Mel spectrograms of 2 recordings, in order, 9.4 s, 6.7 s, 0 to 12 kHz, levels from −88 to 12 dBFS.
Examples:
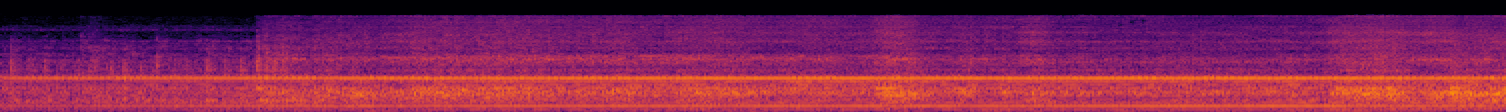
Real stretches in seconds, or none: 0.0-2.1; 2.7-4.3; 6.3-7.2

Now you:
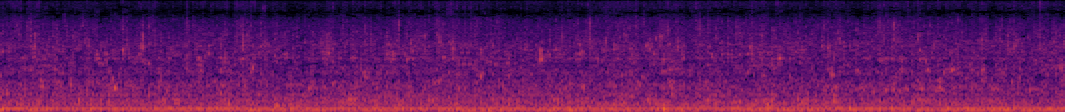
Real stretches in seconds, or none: 0.0-6.7

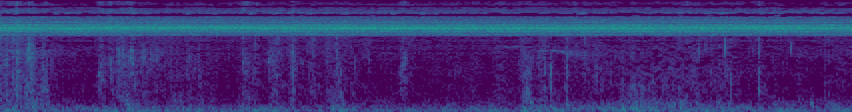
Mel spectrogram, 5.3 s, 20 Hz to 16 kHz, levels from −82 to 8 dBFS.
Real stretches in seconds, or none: 1.1-1.7; 2.4-3.6

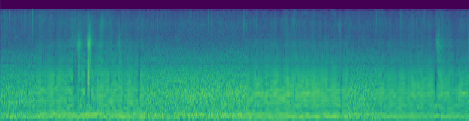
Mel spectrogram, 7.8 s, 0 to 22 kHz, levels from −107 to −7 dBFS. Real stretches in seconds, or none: 0.0-0.6; 2.4-4.1; 5.8-6.3

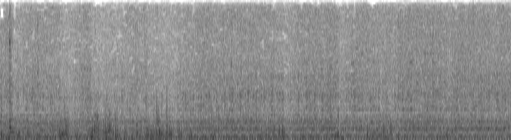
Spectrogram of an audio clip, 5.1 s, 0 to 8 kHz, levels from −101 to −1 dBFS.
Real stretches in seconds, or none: 0.0-5.1

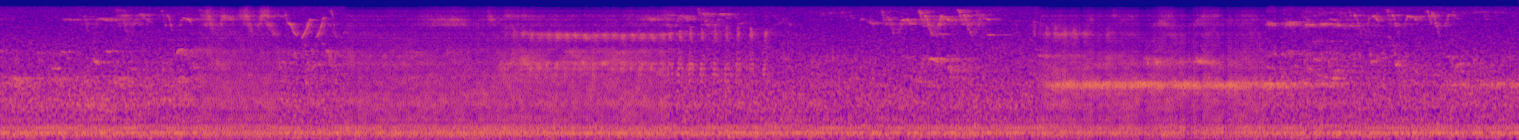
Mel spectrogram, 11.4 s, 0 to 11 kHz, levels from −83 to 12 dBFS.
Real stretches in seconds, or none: 0.0-1.5; 2.1-2.6; 5.0-7.8; 9.5-11.4

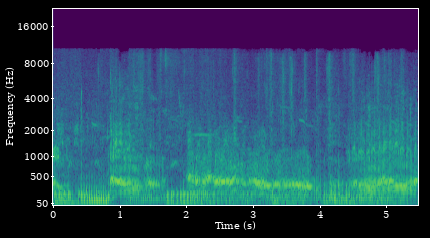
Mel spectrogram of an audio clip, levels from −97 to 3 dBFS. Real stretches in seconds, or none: 0.0-1.8; 3.7-5.5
